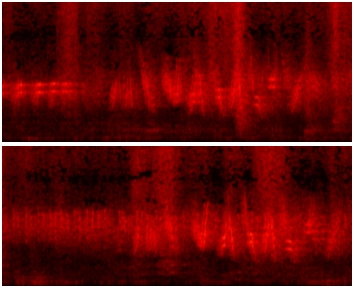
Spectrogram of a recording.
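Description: Near silence with faint bird twittering: two spells of quick, high chirps.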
